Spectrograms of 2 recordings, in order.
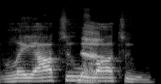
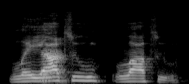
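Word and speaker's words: Laiatu Latu: talk about him Leu say it with me Leu latu Leu latu he better lay to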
